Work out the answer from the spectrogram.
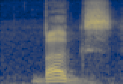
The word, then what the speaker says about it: bugs: different pronunciation for example if i say bugs all right even though it's spelled with an s but the pronunciation is definitely bugs because you have a voiced velar plosive over here that is affecting the af is affecting the fricative after that and changing it into a voiced sound due to assimilation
